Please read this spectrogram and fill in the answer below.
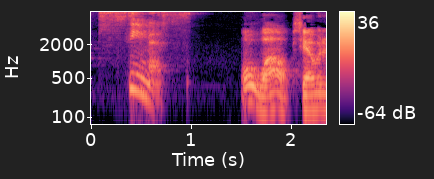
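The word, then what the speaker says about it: tzimmes: It's pronounced It's pronounced Seamus.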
